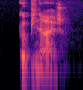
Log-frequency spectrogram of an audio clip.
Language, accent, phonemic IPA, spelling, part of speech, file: French, France, /kɔ.pi.naʒ/, copinage, noun, LL-Q150 (fra)-copinage.wav
- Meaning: cronyism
